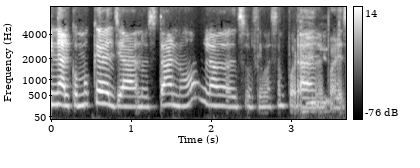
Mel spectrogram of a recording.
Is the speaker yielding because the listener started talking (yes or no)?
yes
